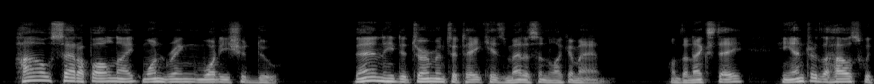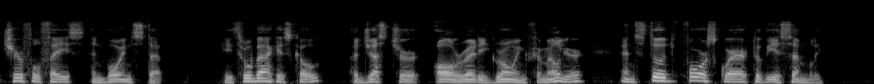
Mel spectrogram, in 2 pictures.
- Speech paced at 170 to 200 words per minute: Yes, average, 175 wpm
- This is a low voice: Yes, low, 115 Hz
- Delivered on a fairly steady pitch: No, average, 4.5 semitones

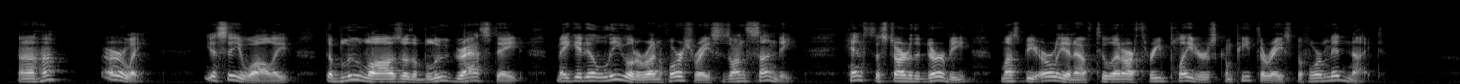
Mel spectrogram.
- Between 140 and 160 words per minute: No, average, 170 wpm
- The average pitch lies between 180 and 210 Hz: No, medium, 150 Hz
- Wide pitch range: Yes, wide, 6.3 semitones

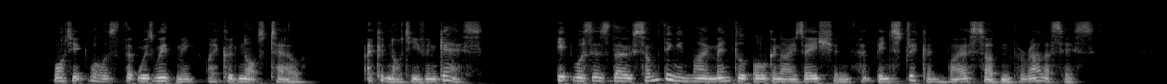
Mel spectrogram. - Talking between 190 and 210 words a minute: No, average, 165 wpm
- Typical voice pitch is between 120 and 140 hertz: Yes, low, 135 Hz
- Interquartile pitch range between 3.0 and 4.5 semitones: Yes, average, 3.7 semitones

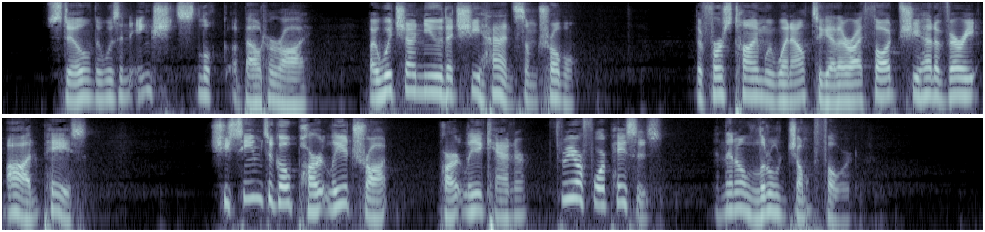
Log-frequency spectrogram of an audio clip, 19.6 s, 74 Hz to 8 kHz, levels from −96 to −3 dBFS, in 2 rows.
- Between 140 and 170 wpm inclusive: Yes, average, 160 wpm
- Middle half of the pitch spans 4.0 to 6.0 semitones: Yes, average, 4.9 semitones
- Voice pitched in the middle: Yes, medium, 160 Hz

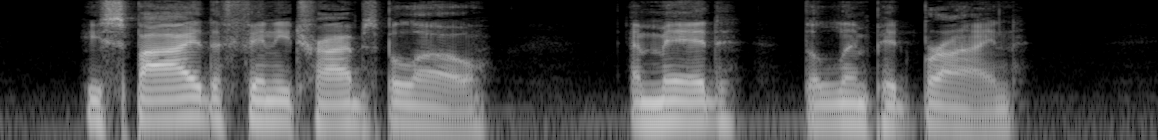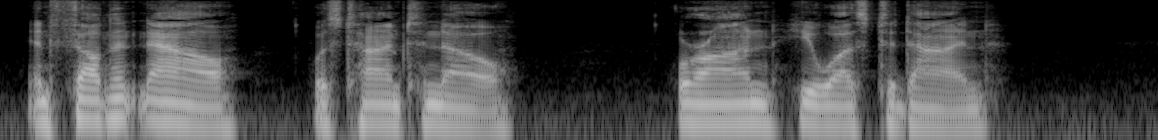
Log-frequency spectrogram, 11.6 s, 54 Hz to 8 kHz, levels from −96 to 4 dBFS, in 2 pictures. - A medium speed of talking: No, slow, 120 wpm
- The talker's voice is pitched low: Yes, very low, 95 Hz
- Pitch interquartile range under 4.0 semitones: Yes, average, 3.4 semitones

